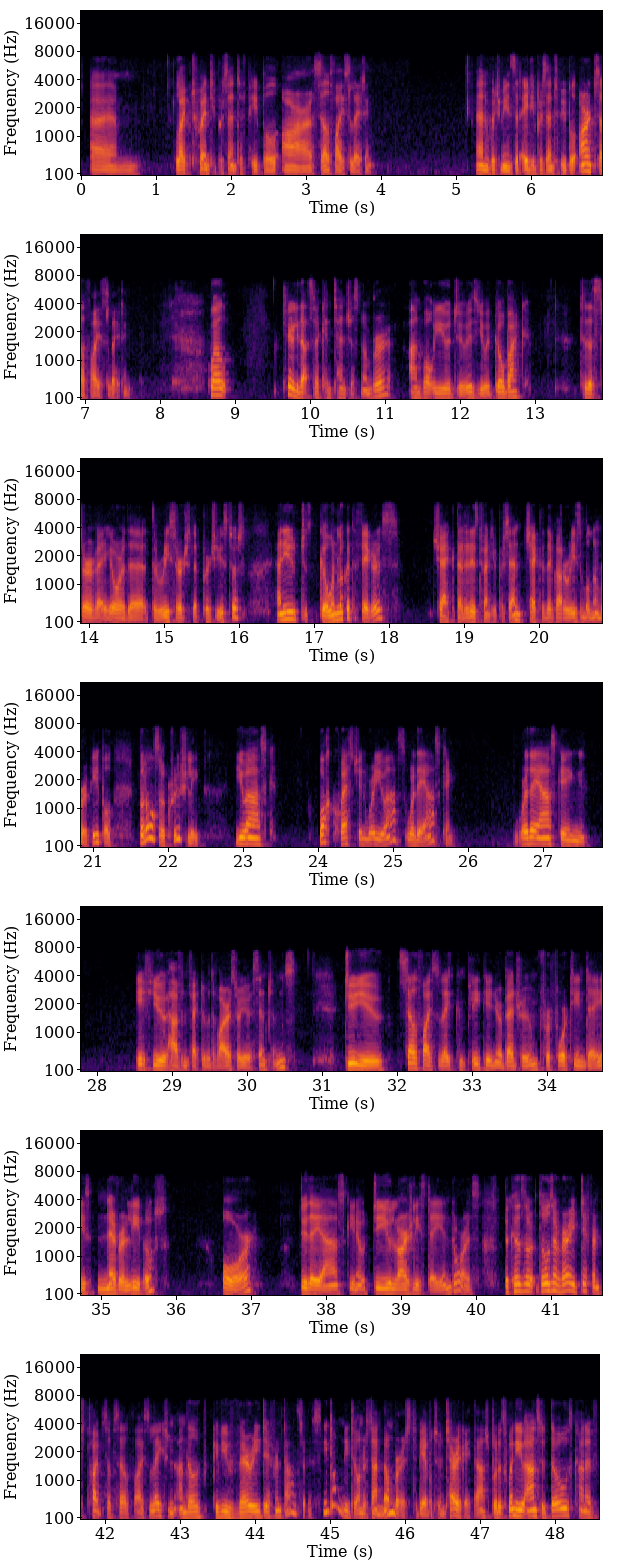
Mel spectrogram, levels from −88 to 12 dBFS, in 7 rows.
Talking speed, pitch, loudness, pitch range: 190 wpm, 110 Hz, -21 LUFS, 100-135 Hz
